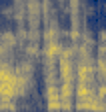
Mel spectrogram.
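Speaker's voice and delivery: put-on over-the-top, thick, broad Scottish accent, high-pitched. Retelling a movie scene, voicing the Soviet sub commander in a thick Scottish accent. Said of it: "crazy Scottish thick accent".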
